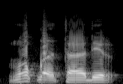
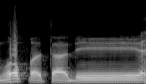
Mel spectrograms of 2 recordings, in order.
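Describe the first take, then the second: First: The final syllable is kept short. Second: The final syllable is drawn out long. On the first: The speaker calls it right. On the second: The speaker calls it wrong.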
